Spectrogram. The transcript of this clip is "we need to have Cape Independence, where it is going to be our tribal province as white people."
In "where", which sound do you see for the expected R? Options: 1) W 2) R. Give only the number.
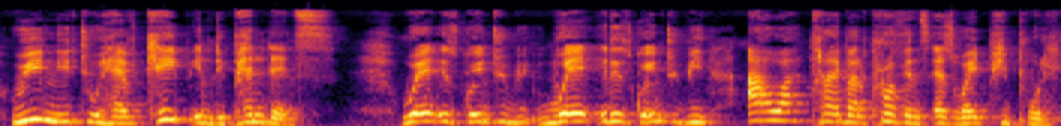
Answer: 1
